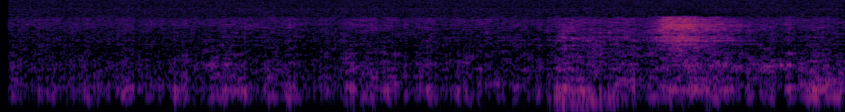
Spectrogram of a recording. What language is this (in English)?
Chinese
